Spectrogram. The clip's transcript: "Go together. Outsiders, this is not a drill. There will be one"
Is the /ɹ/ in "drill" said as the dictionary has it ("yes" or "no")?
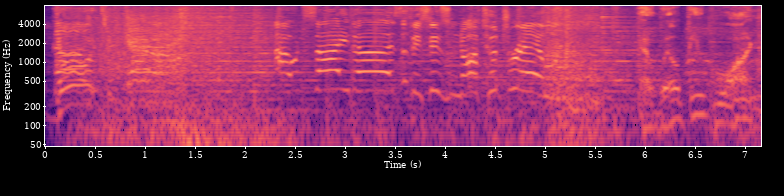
yes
